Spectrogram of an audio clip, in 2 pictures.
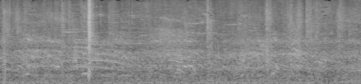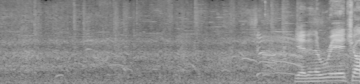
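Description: Weapons clash and clang in battle.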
